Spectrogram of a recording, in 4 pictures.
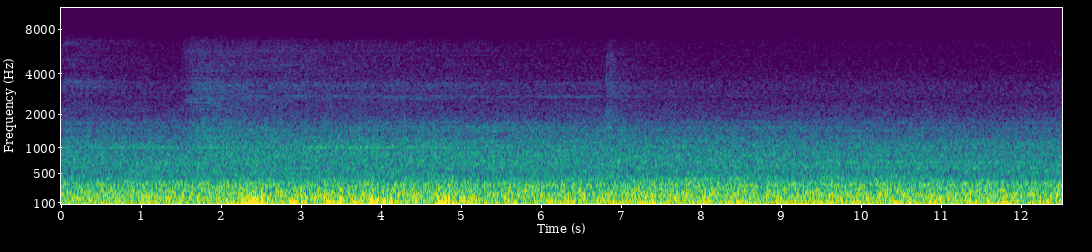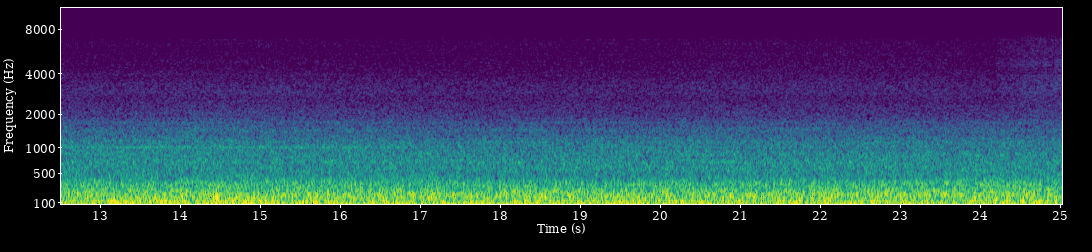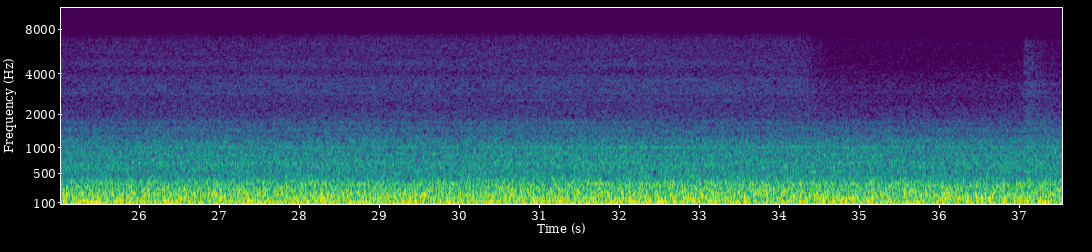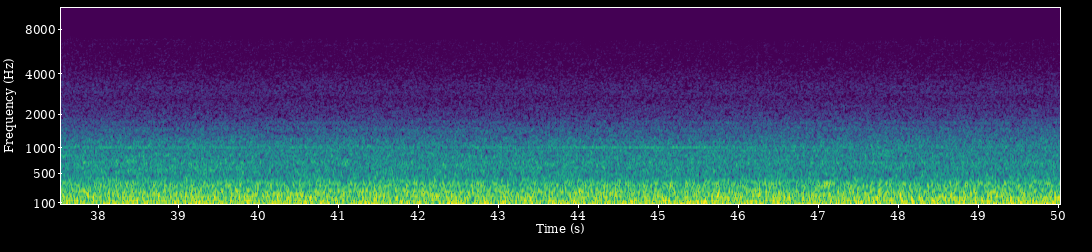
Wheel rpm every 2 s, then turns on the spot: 0, 0, 0, 0, 0, 0, 0, 0, 0, 0, 0, 0, 0, 0, 0, 0, 0, 0, 0, 0, 0, 0, 0, 0, 0.
none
